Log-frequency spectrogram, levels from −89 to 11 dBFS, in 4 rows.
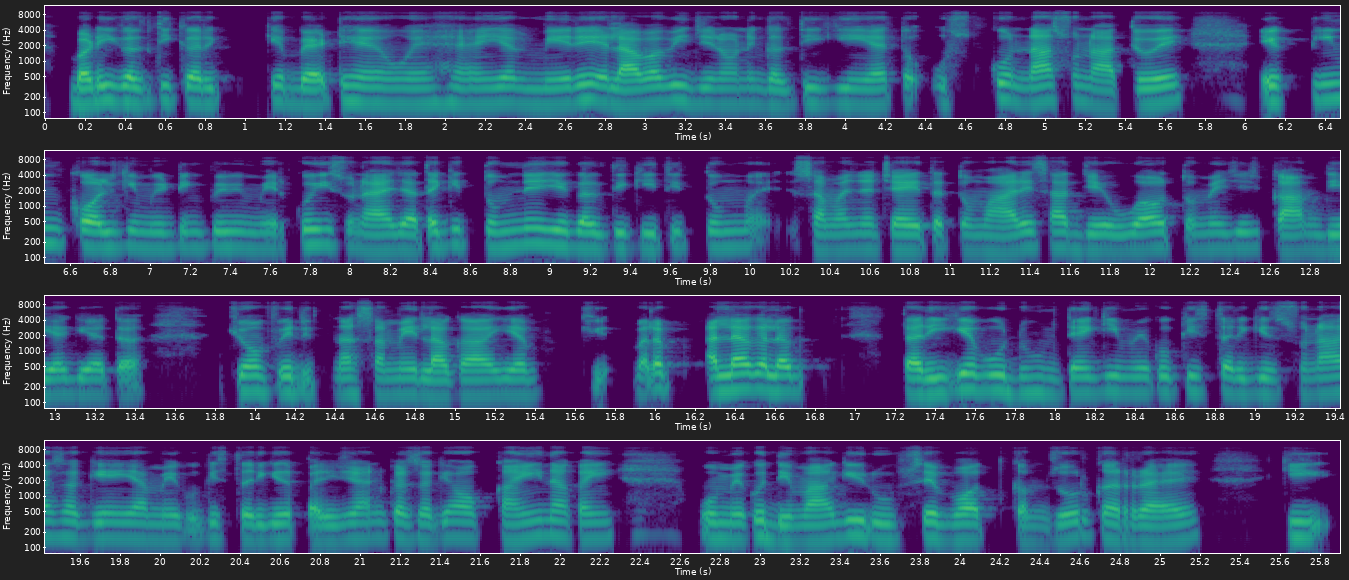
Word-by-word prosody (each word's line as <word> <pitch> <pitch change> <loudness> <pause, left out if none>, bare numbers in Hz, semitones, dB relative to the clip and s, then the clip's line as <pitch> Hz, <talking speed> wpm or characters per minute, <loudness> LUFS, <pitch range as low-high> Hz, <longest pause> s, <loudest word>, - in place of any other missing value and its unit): बड़ी 160 +4 +6
गलती 165 +1 +1
करके 155 +2 -1
बैठे 160 +3 +3
हुए 150 -1 -5
हैं 150 -1 -3
या 160 +1 +1
मेरे 155 +4 +3
अलावा 150 0 +5
भी 170 +1 -1
जिन्होंने 150 -1 -4
गलती 145 +1 -4
की 150 -1 -2
है, 145 +1 +3
तो - - -6
उसको 165 +4 -5
ना 160 -1 +5
सुनाते 150 -4 0
हुए, 160 +3 +5 0.4
एक 170 - +4
टीम 185 +1 -2
कॉल 160 -1 +5
की 165 +1 -4
मीटिंग 155 0 -6
पे 160 - -2
भी 160 - -5
मेरे 155 - -5
को - - -1
ही 180 0 +1
सुनाया 145 -4 +3
जाता 145 -1 +2
है - - -1
कि, 180 - -3
"तुमने 170 +3 0
ये 175 -2 +1
गलती 155 -1 0
की 150 - -3
थी, - - -6
तुम्हें 165 0 -7 0.2
समझना 145 0 -1
चाहिए 145 -1 +4
था। - - +3
तुम्हारे 135 +2 +1
साथ 160 -2 -1
ये 145 - +2
हुआ 145 +1 +1
और 155 - +1
तुम्हें 155 +1 -5
ये 155 +1 -8
काम 140 +1 +3
दिया 145 +1 0
गया 145 0 +1
था, 70 - -1 0.4
क्यों 170 0 +2
फिर 165 0 -1
इतना 150 0 -2
समय 150 0 +2
लगा? 140 0 +4
या 145 0 +1 0.3
क्य" - - -8 0.2
मतलब 190 - +4 0.2
अलग-अलग 170 0 +7 0.5
तरीके 155 +5 +5
वो 175 0 -1
ढूँढते 160 -1 -5
हैं 160 0 +3
कि 170 0 -3
मेरे 160 0 -6
को 165 - -5
किस 165 -1 -6
तरीके 150 0 -1
से 145 - -8
सुना 155 +2 -1
सकें 155 -1 -2
या 155 -1 -1
मेरे 145 -1 -4
को - - -11
किस 155 0 -9
तरीके 145 +1 -1
से 150 - +1
परेशान 150 +3 -1
कर - - +1
सकें 145 +2 -4
और 160 -1 -1
कहीं 145 +3 +1
न 170 - +1
कहीं, 155 +1 +1 0.5
वो 155 - -1
मेरे 150 0 -1
को 170 - -1
दिमागी 140 +4 +1
रूप 150 -3 -5
से 160 - +4
बहुत 145 0 +1
कमज़ोर 145 +5 -4
कर 150 -2 +1
रहा 135 -1 +2
है 140 +3 -1 0.4
कि 160 -1 0
155 Hz, 230 wpm, -25 LUFS, 145-160 Hz, 0.5 s, अलग-अलग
